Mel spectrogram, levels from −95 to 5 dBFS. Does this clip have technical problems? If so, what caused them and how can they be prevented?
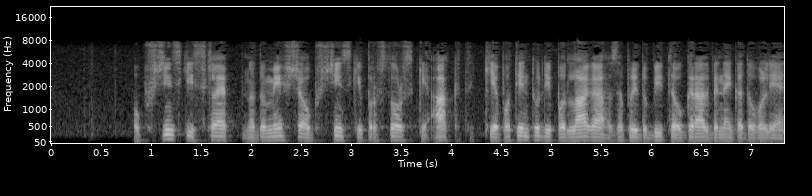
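Yes. Generation loss is present throughout the speech, giving a swirly, smeared, hollow sound with blurred attacks. Its likely cause is repeated AAC-LC encoding at 64 kbit/s, around seven passes, each quantising on a shifted frame grid so the noise and spectral holes accumulate. Prevent it by keeping a lossless master and encoding to a lossy format only once, at the final step.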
